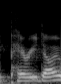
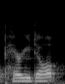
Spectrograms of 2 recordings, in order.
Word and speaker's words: peridot: So it contains gem quality olivine, which is essentially peridot or peridot, choose your preferred pronunciation.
